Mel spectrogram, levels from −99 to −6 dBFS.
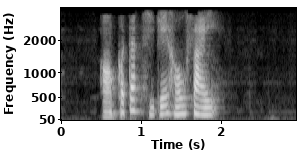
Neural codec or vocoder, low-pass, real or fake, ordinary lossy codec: codec, 16 kHz in and 24 kHz out, 0.6 kbps, FireRedTTS-2 codec; 3.6 kHz; fake; MP3, 32 kbps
